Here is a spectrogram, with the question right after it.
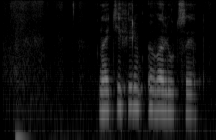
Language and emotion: Russian, neutral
